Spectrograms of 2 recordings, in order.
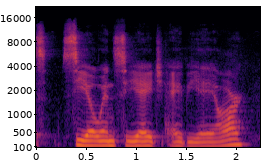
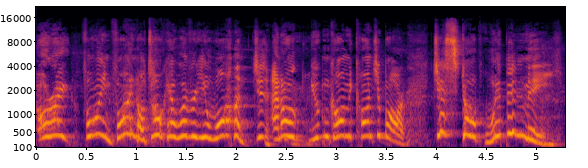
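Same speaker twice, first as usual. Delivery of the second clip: much higher, louder begging voice; mock desperate pleading; 7 dB louder than usual. Begging the captain to stop whipping, high pleading. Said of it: "So I'm like".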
